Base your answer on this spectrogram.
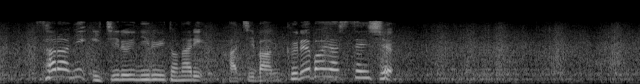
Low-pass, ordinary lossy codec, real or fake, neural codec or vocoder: none; none; real; none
